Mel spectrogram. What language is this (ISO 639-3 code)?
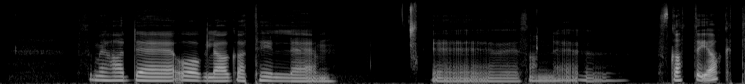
nor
